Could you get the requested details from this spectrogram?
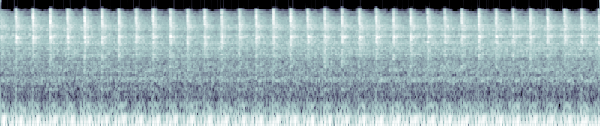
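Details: Alsthom diesel locomotive of Thai Railway idling heavily with a sharp, regular ticking knock and black smoke; cause undetermined.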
